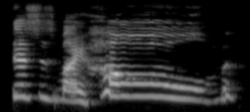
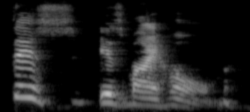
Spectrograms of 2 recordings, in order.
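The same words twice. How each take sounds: First: The stress is on the word home. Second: The stress is on the word this.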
